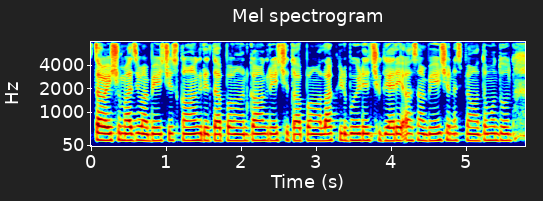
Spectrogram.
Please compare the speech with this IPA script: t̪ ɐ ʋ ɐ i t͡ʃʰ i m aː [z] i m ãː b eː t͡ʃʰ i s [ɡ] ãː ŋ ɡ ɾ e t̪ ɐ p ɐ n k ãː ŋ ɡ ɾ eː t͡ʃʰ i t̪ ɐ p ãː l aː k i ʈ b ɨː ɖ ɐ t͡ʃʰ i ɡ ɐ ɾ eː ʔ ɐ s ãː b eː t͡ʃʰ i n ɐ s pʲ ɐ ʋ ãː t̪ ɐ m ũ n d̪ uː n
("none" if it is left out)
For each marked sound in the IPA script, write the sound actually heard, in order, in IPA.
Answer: z, k

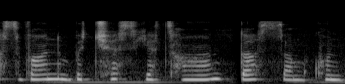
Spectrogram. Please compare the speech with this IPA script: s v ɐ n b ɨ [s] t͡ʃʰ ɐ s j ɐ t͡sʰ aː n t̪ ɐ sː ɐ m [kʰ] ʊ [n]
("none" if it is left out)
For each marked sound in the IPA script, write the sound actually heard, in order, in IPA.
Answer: none, kʰ, n

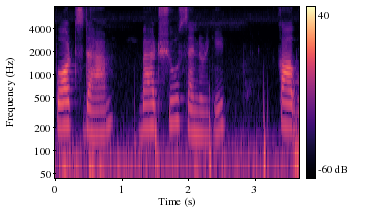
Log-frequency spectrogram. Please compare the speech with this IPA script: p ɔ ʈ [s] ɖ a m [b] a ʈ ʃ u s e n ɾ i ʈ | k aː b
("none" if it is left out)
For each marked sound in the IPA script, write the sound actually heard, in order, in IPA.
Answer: s, b

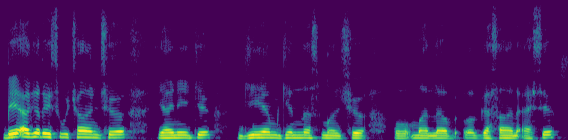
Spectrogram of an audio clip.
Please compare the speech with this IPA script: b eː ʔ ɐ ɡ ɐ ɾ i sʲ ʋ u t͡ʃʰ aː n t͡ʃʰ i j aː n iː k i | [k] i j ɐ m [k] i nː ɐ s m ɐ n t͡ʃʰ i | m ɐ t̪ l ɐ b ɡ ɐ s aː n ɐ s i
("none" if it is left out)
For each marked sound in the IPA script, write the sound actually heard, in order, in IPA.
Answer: ɡ, ɡ

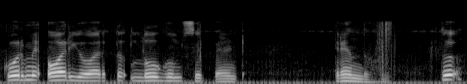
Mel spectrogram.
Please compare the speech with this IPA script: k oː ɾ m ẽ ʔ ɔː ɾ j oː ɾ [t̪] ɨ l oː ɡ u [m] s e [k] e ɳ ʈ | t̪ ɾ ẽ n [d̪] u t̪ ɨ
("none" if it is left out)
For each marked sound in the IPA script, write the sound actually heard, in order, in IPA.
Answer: t̪, m, p, d̪

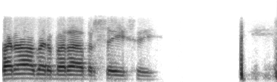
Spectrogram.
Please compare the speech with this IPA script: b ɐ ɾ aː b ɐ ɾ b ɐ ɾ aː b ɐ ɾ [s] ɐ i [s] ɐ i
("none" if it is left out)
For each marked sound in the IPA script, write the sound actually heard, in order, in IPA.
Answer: s, s

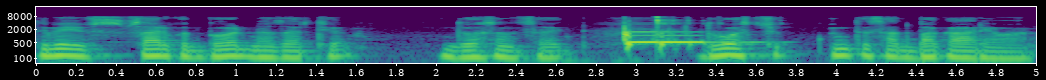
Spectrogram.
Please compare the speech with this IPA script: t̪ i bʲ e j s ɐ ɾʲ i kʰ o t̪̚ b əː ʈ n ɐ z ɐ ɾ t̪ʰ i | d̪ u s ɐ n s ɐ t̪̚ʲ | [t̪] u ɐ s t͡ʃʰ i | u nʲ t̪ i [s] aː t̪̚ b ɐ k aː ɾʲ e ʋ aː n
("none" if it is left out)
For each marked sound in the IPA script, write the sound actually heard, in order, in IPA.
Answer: d̪, s

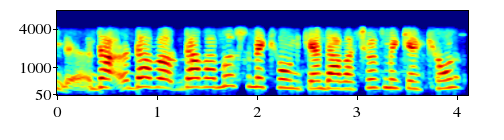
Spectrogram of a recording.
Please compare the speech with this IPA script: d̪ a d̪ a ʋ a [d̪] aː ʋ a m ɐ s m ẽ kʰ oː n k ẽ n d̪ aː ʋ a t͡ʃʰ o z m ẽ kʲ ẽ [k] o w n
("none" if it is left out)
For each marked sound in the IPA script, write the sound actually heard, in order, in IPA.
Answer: d̪, kʰ

